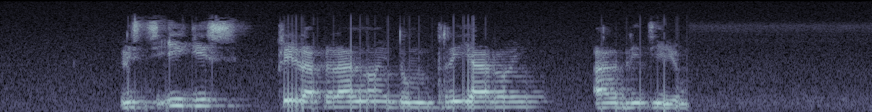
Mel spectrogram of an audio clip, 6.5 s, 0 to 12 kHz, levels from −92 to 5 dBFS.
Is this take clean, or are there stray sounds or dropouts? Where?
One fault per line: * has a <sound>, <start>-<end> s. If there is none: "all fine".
all fine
